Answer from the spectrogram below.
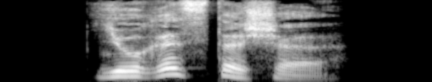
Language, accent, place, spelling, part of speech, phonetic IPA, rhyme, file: German, Germany, Berlin, juristische, adjective, [juˈʁɪstɪʃə], -ɪstɪʃə, De-juristische.ogg
- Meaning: inflection of juristisch: 1. strong/mixed nominative/accusative feminine singular 2. strong nominative/accusative plural 3. weak nominative all-gender singular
